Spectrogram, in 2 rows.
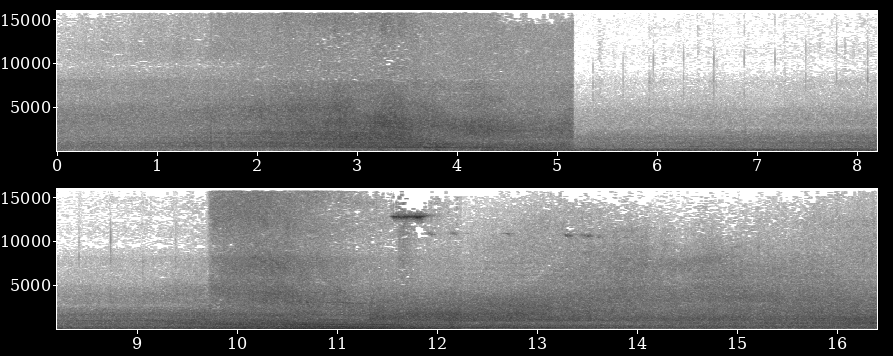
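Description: Scania Citywide 12LF city buses driving past in three separate passes, with abrupt changes about five and ten seconds in. The first bus swells to its loudest about three seconds in, with tyre hiss off a wet road; the later ones carry a steady low engine hum that rises as each bus comes past.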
